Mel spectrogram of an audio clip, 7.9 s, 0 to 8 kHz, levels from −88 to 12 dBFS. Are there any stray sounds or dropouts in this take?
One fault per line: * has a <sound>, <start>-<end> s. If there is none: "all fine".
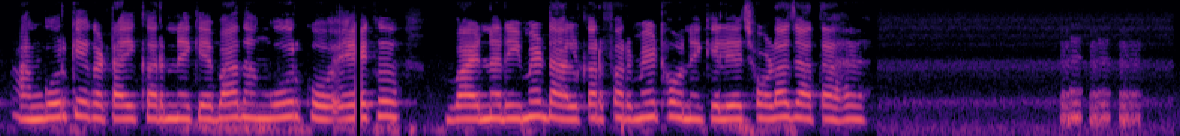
* has a dropout, 2.4-2.4 s
* has a laugh, 7.1-7.6 s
